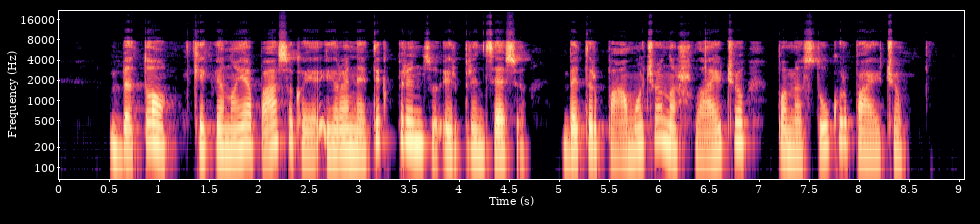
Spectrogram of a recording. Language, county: Lithuanian, Šiauliai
